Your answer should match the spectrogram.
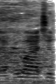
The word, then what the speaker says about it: Appalachian: Rebel let me hear about Appalachian State it's Appalachian if you don't say it say it right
